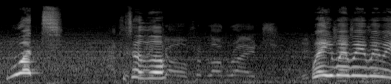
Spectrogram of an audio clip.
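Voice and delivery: high, loud, urgent repeats; squealed astonishment; stunned disbelief. Real, not acted. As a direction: blurt it out in real shock. Stunned, wants to see replay.

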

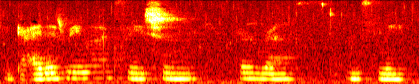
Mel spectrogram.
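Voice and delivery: ordinary talk

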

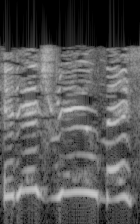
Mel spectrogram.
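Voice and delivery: put-on high, slow, wailing child's plea, nearly shouted; upset child's cry. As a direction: mimic a tearful little boy insisting. Quoting upset crying pupil.

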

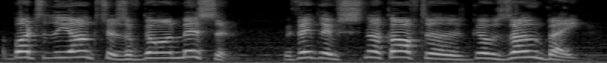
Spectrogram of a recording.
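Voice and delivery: high, loud, urgent news; alarmed report. Acted. Badger reporting missing youngsters, high urgent alarm. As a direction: raise the alarm, voice pitched right up.

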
